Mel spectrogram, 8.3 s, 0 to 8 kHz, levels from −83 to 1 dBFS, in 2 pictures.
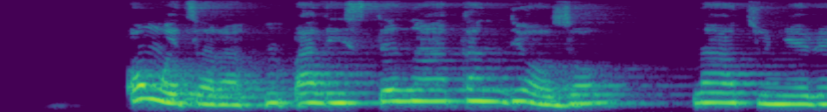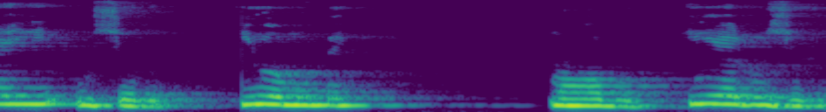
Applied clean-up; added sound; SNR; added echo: none; none; none; reverberation time 0.7 s.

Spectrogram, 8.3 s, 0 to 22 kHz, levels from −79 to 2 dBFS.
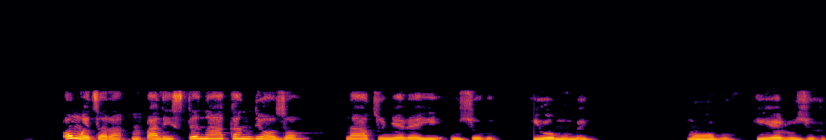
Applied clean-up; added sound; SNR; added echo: none; none; none; none.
